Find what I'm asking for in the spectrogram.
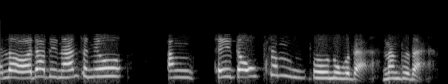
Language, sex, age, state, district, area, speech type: Bodo, female, 45-60, Assam, Udalguri, rural, conversation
